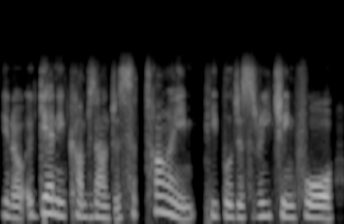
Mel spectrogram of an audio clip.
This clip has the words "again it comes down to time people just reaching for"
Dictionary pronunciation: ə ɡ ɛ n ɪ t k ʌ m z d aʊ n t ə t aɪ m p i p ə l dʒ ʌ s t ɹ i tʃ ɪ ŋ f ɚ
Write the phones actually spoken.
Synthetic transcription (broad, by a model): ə ɡ ɛ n ɪ t k ʌ m z d aʊ n t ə t aɪ m p i p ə l dʒ ʌ s t ɹ i tʃ ɪ ŋ f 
